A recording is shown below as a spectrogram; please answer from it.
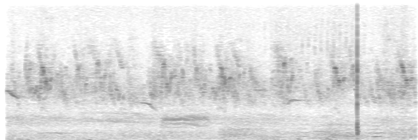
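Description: Faint outdoor summer ambience: small birds chirping in short high notes and a few brief falling whistles, with insects buzzing. A single sharp click about three and a half seconds in.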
